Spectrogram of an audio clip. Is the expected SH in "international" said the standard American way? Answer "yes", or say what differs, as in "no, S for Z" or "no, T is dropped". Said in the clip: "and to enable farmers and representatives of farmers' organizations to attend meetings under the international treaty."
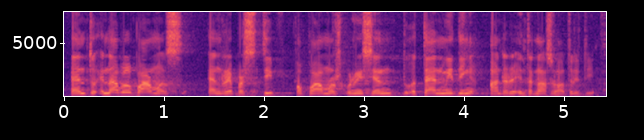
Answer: no, S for SH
